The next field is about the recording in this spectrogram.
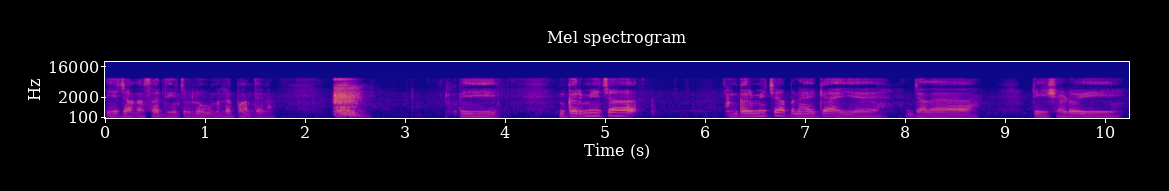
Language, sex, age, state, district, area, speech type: Dogri, male, 18-30, Jammu and Kashmir, Reasi, rural, spontaneous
